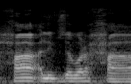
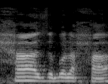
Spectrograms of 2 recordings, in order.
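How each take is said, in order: First: হা with the vowel drawn out one beat, slower; long vowel. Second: Said in the usual way. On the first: Shown as a demonstration. Teacher showing the drawn-out madd vowel to pupils. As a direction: stretch the final হা one measure long. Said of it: "এক লিপ টান দিয়ে পড়বেন". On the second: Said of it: "এরকম একটা জবর থাকলে সেটা হলো হরকত".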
